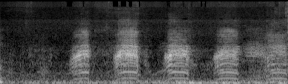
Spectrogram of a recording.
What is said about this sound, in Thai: เป็ดขาว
